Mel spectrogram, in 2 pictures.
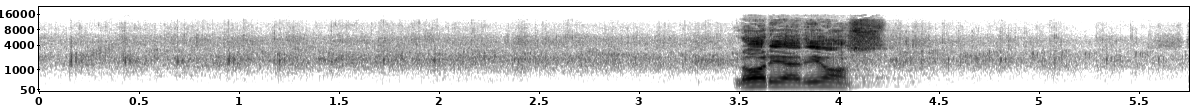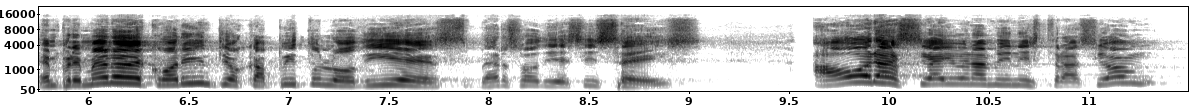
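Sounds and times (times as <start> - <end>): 
crowd clapping steadily for the Lord: 0.0 - 6.8
speech: 3.5 - 4.3, 5.8 - 11.4.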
